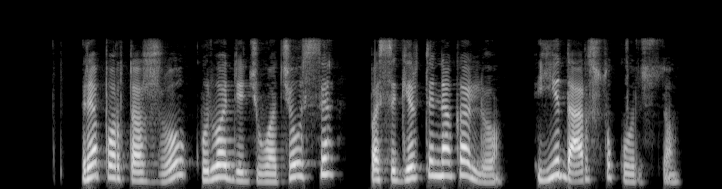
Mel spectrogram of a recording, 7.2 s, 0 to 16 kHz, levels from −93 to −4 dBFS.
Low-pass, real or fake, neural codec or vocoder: 7.2 kHz; real; none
